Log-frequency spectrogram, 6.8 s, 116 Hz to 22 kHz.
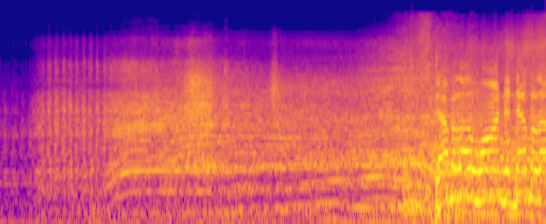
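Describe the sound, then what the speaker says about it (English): A Corvette drag race car launches and accelerates hard down the strip at a drag racing event. The engine roar builds and grows louder throughout, with an announcer talking over it. "Robert down 536 in the Corvette"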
